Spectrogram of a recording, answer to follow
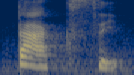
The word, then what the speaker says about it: táxi: exemplo exame exemplo exótico geralmente pronunciamos o x como KS em palavras emprestadas de outros idiomas por exemplo táxi complexo oxigênio um detalhe importante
